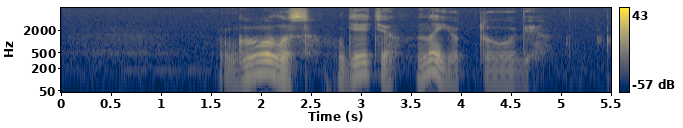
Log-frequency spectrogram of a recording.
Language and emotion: Russian, sad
